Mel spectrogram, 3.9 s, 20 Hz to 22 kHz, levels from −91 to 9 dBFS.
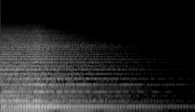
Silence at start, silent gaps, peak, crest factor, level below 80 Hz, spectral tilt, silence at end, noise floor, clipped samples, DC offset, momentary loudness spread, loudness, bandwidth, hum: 0 s; none; -12 dBFS; 18 dB; -44 dBFS; -7 dB/octave; 1.55 s; -70 dBFS; under 0.1%; under 0.1%; 23 LU; -27 LUFS; 8.4 kHz; none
